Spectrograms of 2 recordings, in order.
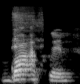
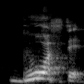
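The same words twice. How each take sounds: First: Boston said the California way, Californian accent, flat "ah" and a clear n. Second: Boston in a Boston accent, slow, drawn "Baw-stuh" with the n dropped. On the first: Host admits her California accent can't say it, Californian accent. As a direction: Californian accent: Boston with an open "Bahs" and a crisp "ton". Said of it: "with my California accent". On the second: Host coaching guest on the local pronunciation, slow Boston accent. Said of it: "You gotta say Boston". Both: Shown as a demonstration.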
